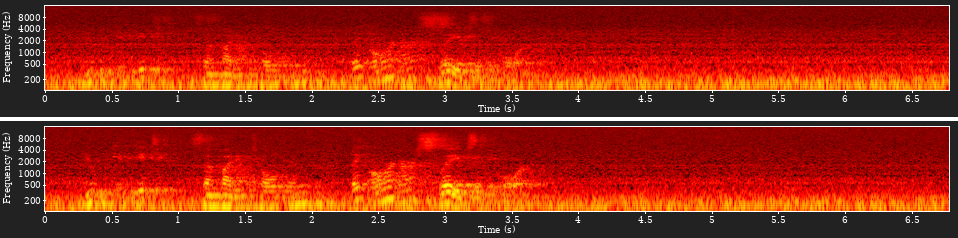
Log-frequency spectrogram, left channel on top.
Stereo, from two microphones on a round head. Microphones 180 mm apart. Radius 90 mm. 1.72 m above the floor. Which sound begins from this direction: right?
A man speaking, at 0.2 s.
